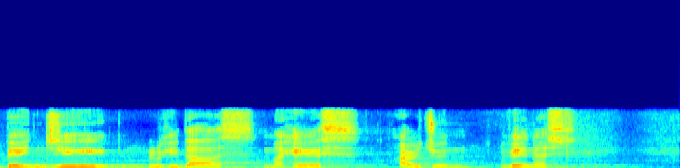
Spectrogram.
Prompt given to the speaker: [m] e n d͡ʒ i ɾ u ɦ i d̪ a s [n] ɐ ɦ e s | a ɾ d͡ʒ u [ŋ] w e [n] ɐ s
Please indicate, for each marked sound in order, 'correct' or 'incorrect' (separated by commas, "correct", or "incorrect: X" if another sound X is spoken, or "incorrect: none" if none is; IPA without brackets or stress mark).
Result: incorrect: b, incorrect: m, incorrect: n, correct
